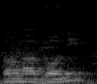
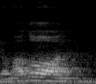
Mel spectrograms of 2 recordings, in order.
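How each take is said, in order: First: The word ends with a final 'i' vowel. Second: The word ends without a final 'i' vowel. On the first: The word is joined to the following phrase. "maka dibaca kasroh" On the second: The word stands alone without a following phrase. "Kalau tidak diidofatkan ... Itu jadi Ramadan"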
